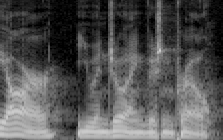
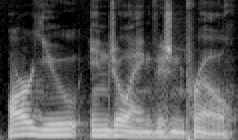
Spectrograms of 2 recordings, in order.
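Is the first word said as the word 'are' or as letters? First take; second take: letters; are. First: The first word is spelled out as letters A-R. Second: The first word is said as the word 'are'. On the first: The speaker calls it right. "He says read it as AR" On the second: The speaker calls it wrong. "I read them incorrectly"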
